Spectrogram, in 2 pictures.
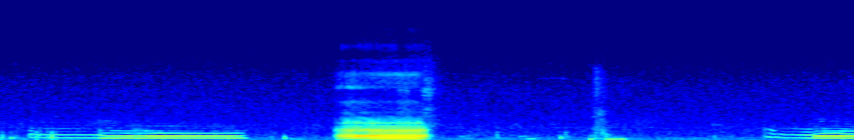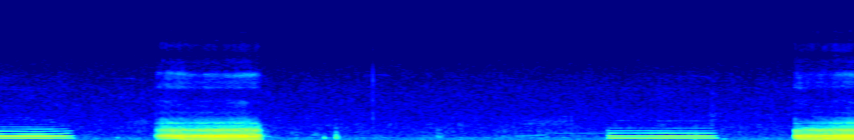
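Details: Sleeping dog snoring, said to sound like a fart: alternating tonal, squeaky whines and rough buzzing breaths, roughly every three seconds.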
